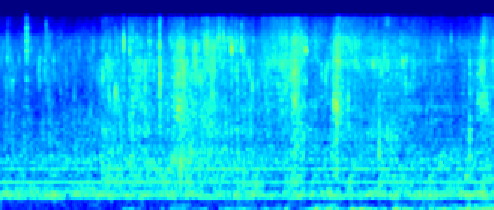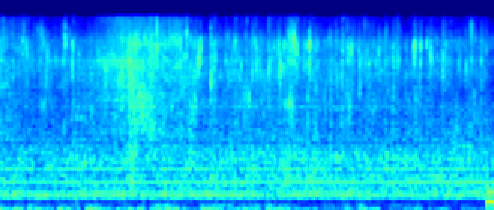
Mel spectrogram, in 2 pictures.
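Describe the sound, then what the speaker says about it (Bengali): Spice masala with chopped tomato frying in a pan, a dense continuous close sizzle and crackle with occasional stirring, steady and moderately loud throughout without speech. "মশলাটা কষানো হচ্ছে আর সামান্য বাকি।"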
